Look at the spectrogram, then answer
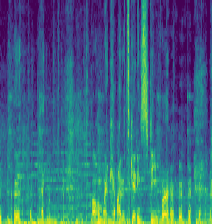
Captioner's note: laughing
